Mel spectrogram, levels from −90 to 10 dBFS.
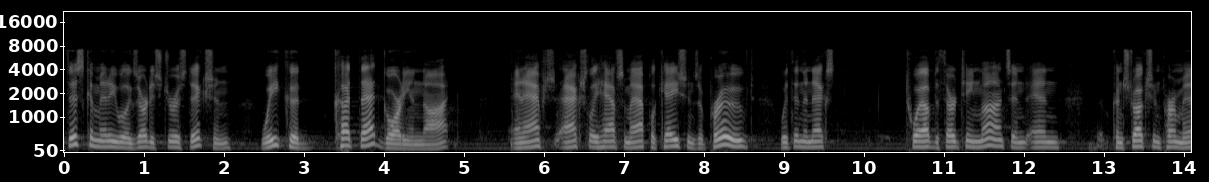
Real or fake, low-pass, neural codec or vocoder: real; 7.2 kHz; none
